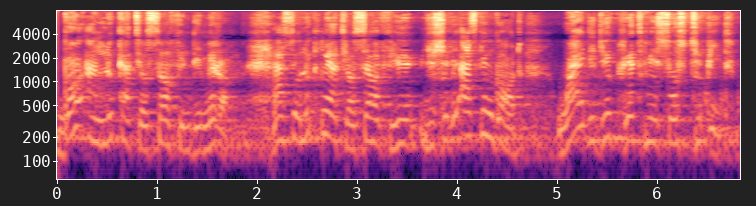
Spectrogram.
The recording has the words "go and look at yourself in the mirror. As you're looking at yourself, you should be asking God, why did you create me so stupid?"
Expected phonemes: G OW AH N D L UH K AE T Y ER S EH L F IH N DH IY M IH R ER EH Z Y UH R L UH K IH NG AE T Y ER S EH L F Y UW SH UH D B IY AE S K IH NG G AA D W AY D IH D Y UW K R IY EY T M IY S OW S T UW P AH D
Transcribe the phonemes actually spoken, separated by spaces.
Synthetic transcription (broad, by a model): G OW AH N L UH K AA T Y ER S EH L F IH N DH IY M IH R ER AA S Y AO L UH K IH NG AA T Y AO S EH L F Y UW SH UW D B IY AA S K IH NG G AA D W AY D IH D Y UW K R IY EY T M IY S OW S T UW P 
